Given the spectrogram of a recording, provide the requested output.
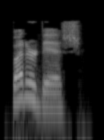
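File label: "butter dish", English, British English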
